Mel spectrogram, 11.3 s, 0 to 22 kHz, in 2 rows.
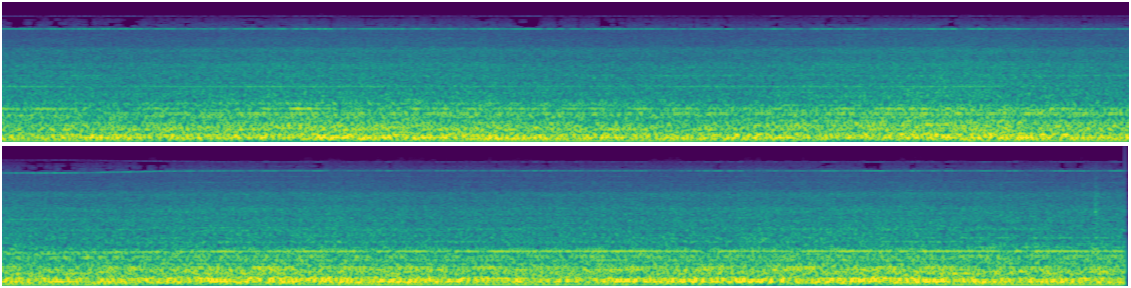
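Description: A Volvo TAMD 63P diesel on a 2000 Pursuit 3400 Fisherman boat runs at rising RPM, giving a loud, steady, close engine drone with a deep rumble that stays even throughout, no voices.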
